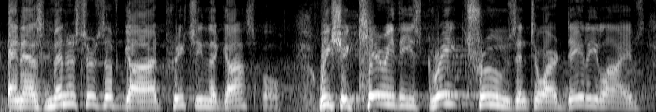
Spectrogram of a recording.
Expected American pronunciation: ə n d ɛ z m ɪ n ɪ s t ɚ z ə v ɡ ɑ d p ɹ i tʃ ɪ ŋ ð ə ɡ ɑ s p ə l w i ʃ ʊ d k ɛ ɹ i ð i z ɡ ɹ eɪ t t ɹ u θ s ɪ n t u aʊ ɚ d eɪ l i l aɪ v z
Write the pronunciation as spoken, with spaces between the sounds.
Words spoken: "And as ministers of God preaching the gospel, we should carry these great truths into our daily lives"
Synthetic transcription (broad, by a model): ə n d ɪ z m ɪ n ɪ s t ɚ z ə v ɡ ɑ d p ɹ i tʃ ɪ ŋ ð ə ɡ ɑ s p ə l w i ʃ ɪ d k ɛ ɹ i ð i z ɡ ɹ eɪ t t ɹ u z ɪ n t u aʊ ɚ d eɪ l i l aɪ v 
